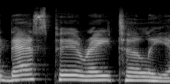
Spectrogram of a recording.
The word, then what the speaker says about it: desperately: Desperately. Aqui você não pronuncia dois S, tá? Não é desperately, é desperately. Desperately. Pensa P-R-A-T-L-Y, tá?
